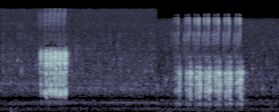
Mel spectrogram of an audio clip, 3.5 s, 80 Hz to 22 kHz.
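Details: Antaxius difformis, the Alpine bush-cricket, recorded at Timmelsjoch, Italy, 26 August 2022. Two chirps of rapid rasping pulses: a brief dense burst, then after a pause a longer series of about ten separate scratchy pulses.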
